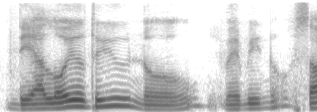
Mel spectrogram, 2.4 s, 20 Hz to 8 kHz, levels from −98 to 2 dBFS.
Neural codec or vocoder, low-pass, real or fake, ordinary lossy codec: codec, 16 kHz in and 24 kHz out, 1 kbps, XY-Tokenizer; 7.2 kHz; fake; AAC, 48 kbps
